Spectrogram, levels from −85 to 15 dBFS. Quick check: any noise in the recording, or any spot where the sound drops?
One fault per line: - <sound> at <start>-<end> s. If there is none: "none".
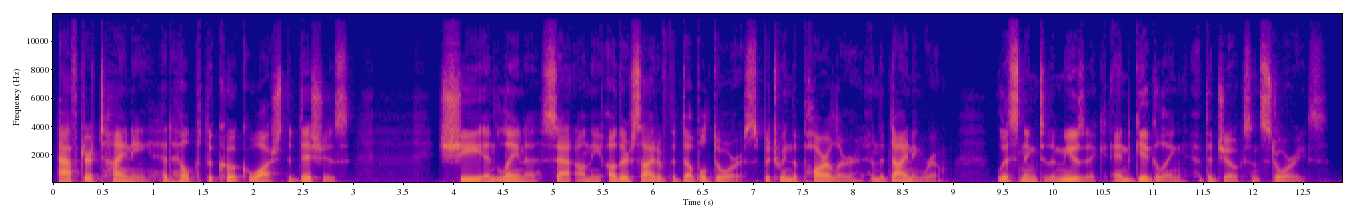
none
